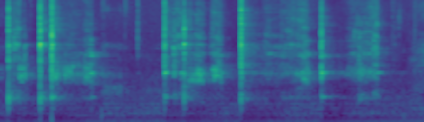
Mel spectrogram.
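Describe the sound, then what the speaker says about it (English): A utensil scrapes and clinks against a bowl as ricotta cheese is spooned in for Sicilian lasagna filling, several sharp taps and scrapes in an irregular rhythm, close and fairly quiet. "I'm going to put the ricotta cheese in first."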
